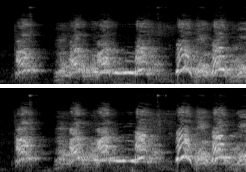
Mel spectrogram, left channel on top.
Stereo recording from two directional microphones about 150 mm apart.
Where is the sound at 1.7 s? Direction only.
Centre (ahead or behind).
